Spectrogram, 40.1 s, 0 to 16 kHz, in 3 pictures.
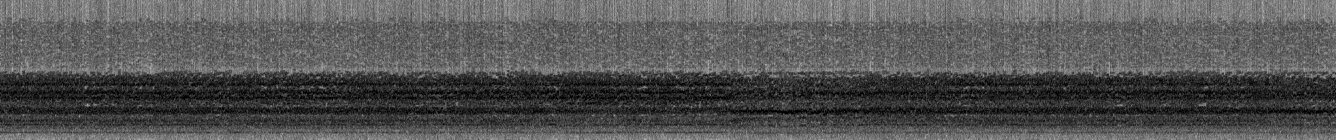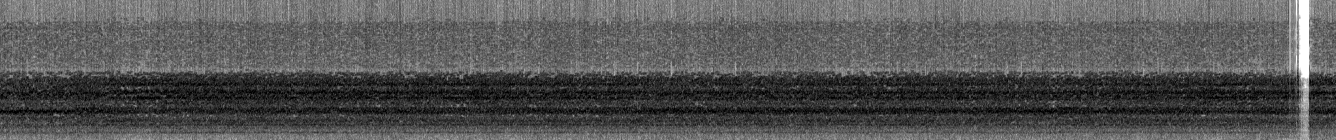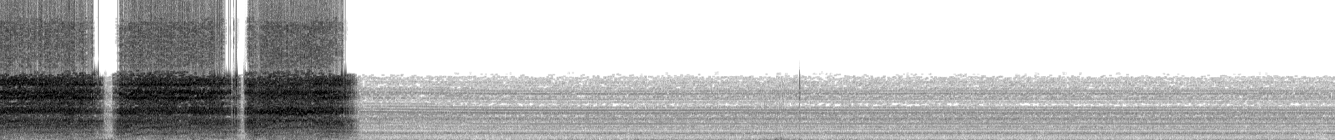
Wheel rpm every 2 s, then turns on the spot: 230, 230, 230, 230, 230, 230, 220, 230, 230, 230, 230, 230, 210, 110, 90, 10, 0, 0, 0, 0.
none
